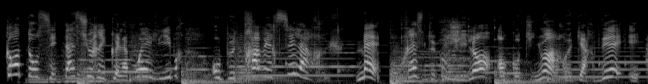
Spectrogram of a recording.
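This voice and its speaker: A woman's voice: high voice, big pitch swings, moderate pace, over music. Self-important small boy, theatrical, swooping intonation, children's cartoon hero, explanatory. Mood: proud, eager.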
